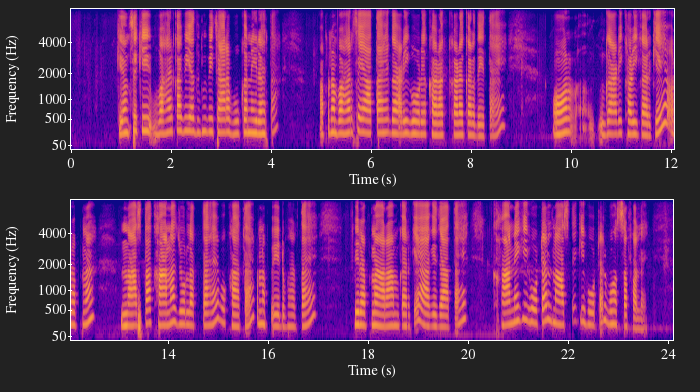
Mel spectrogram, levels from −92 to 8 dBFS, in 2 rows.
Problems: constant background noise, background conversations at intervals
